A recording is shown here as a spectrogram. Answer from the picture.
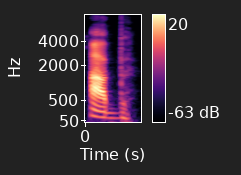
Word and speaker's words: ab: Por exemplo, a preposição ab, quando aparece antes de uma palavra com vogal, sempre se pronuncia ab. Sempre. Mas se a palavra seguinte começar com consoante, você pode não pronunciar o B, e aí você vai não pronunciar ab, mas simplesmente a.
